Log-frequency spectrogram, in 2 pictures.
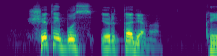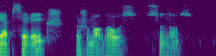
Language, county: Lithuanian, Vilnius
